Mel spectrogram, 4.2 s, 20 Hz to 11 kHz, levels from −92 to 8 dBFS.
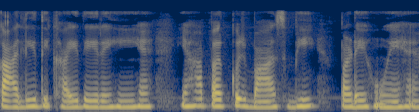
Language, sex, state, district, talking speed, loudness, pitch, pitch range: Hindi, female, Uttarakhand, Tehri Garhwal, 185 wpm, -20 LUFS, 190 Hz, 180-200 Hz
